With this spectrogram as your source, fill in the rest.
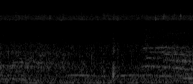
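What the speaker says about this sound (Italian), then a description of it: "Proprio piove brutto." Heavy rain falls steadily outdoors in bad weather, a dense continuous hiss of drops beating on surfaces, close and unbroken for the whole stretch.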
